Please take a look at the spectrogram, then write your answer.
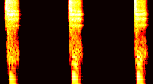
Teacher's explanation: The only difference between these sounds is also the tongue position. For this sound, the front part of the tongue, not the tip, lifts up to the back of the gum ridge, not the front. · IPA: [dʑ]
